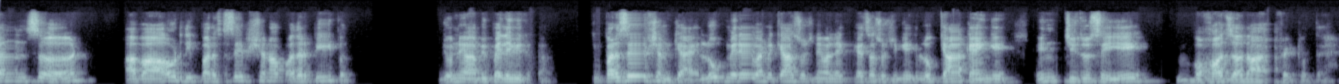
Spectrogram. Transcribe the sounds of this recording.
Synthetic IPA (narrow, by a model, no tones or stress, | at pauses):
kə̃nsəːɾnɖ | ɐbaʊʈd̪ipɐɾseːpʃənɔːfɐd̪əɾpiːpəl | d͡ʒoːnẽɐbʱipɛɦlebʱikɐɦa̰ | kipɐɾs̬epʃənkjaːɦɛ̰loːɡ̚meːɾebaːɾemẽkjaːs̬oːt͡ʃneʋaːleɛkɛːs̬asoːt͡ʃẽːŋɡeloːɡ̚kjakɛɦẽːŋɡeɪnt͡ʃiːzõsejebɐɦɔt̪zjaːd̪aɪfɛk̚ʈɦo̰ːt̪aɦɛ̰ː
